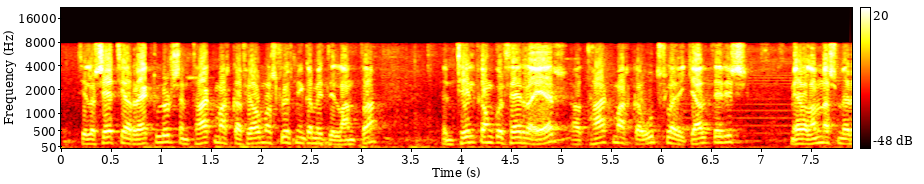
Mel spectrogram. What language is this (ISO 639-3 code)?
isl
